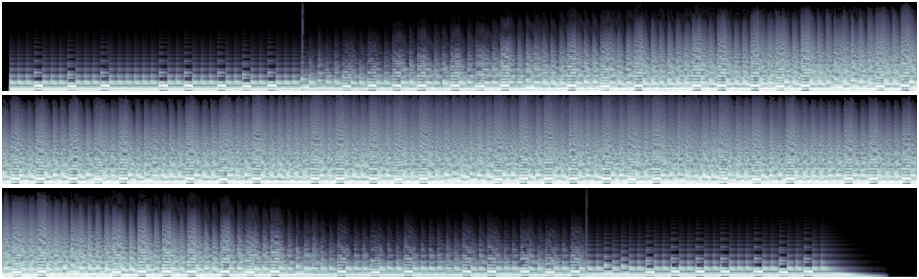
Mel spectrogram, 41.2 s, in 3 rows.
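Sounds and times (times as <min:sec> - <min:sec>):
distortion: 0:00.0 - 0:41.1.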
